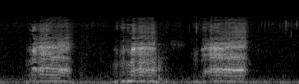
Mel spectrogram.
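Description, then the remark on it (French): A human voice imitates a toad with three drawn-out, wavering bleats at a steady pace, fairly loud, sounding much more like a sheep than a toad. “Moi je vais vous faire le crapaud.”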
